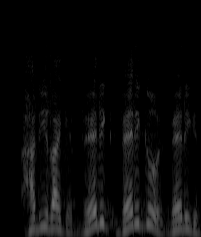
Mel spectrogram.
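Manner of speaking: laid-on, put-on Indian English accent. Retelling what a man said to the speaker after a laughter session, imitating an indian accent. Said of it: "That's my imitation of Indians".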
